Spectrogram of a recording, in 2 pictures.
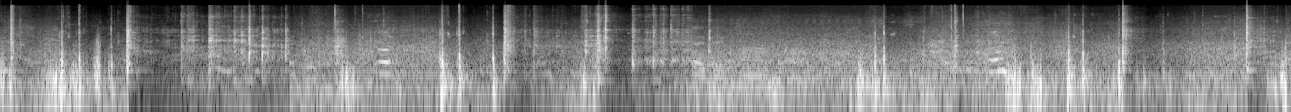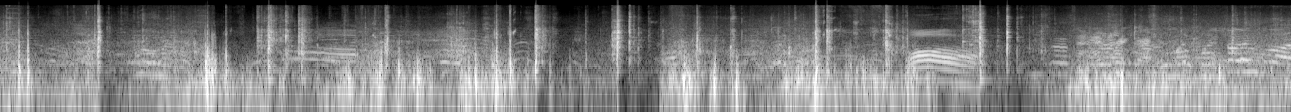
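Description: Stunt scooter riding on concrete: the small hard wheels roll with a steady rumble, broken by many sharp clacks and knocks as the scooter lands and its deck and bars hit the ground.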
